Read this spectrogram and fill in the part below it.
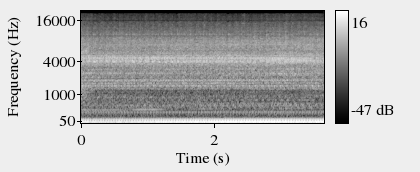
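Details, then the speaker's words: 2006 Audi A4 Cabriolet S Line petrol engine: heavy uneven drumming with hard clatter at about three pulses a second. Rough running that sounds almost like a diesel; low oil pressure mentioned, cause not confirmed. "so as you hear it almost sounds like a diesel that's how bad it is"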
